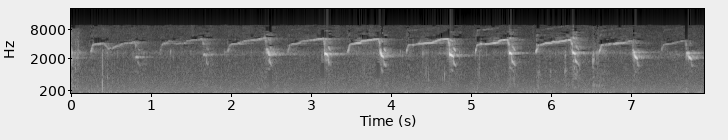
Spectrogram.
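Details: Hungry lesser spotted eagle chick begging in a nest in a spruce tree, Zemgale, Latvia, 19 August 2024: repeated sharp, slightly descending yelping notes roughly every 0.7 seconds, steady over light background noise.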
